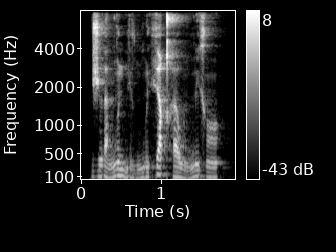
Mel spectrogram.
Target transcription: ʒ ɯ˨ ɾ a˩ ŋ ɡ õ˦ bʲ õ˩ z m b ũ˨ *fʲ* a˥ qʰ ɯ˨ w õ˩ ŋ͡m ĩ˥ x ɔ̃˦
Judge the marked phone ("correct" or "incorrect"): correct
